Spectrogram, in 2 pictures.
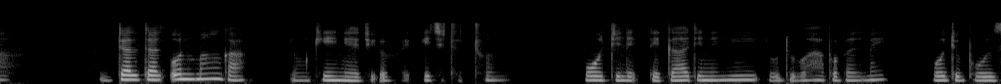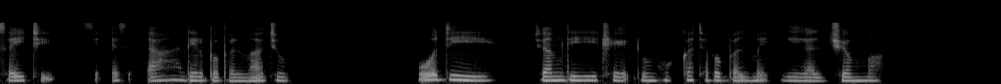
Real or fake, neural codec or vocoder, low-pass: fake; codec, 16 kHz, about 1 kbps, DyCAST, with the encoder's durations; 7.2 kHz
